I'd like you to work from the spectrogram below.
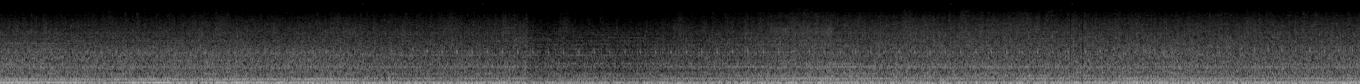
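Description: A tractor engine in the Farming Simulator 22 video game drones steadily at a constant low pitch, loud and unbroken throughout with no talking.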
